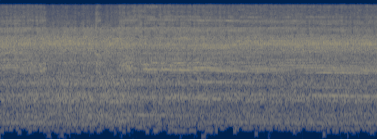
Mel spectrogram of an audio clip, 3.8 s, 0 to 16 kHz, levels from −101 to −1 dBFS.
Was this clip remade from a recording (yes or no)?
yes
